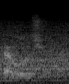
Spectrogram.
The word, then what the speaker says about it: catalox: are going to be cataloche. It's actually spelled catalox, but it's pronounced cataloche, and setine.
